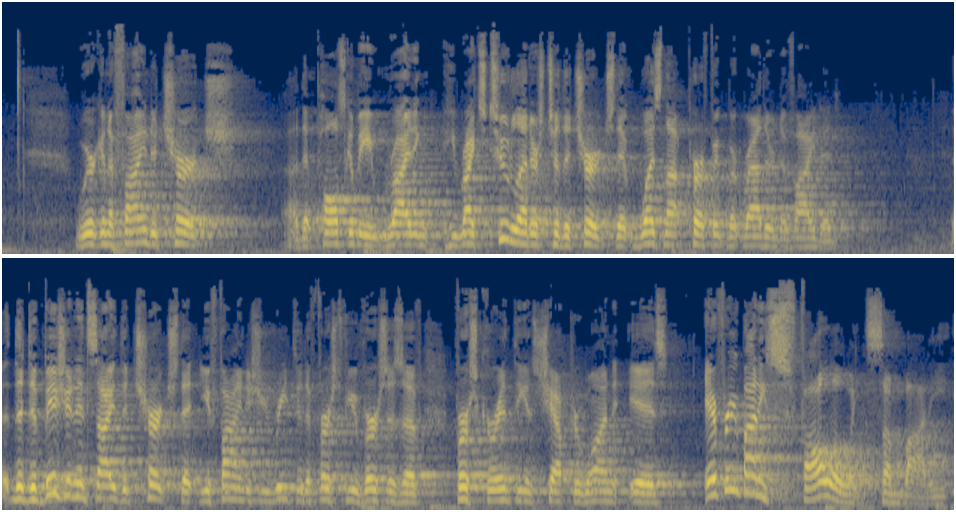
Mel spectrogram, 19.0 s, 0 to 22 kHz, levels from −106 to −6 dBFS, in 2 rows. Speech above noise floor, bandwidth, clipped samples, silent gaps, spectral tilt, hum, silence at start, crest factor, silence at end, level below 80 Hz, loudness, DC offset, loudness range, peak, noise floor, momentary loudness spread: 31 dB; 13.5 kHz; under 0.1%; none; -3.5 dB/octave; none; 0.45 s; 20 dB; 0 s; -56 dBFS; -27 LUFS; under 0.1%; 3 LU; -8 dBFS; -58 dBFS; 11 LU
